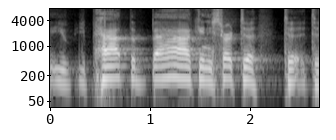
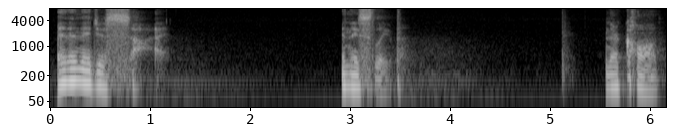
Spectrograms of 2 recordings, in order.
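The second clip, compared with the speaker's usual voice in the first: much softer, sinking into a whisper; hushed voice fading into a whisper, like not waking the sleeping baby; 9 dB quieter than usual. Acted. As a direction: soften and fade, as if a baby just fell asleep.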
